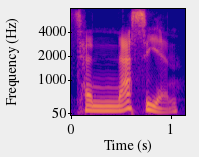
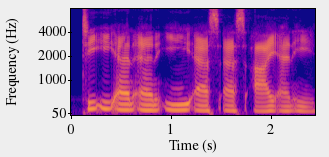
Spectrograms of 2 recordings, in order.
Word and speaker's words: tennessine: Number 13, TS is like the word Tennessee, but it's Tennessean. No, Tennessean? Tennessine. Tennessean.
